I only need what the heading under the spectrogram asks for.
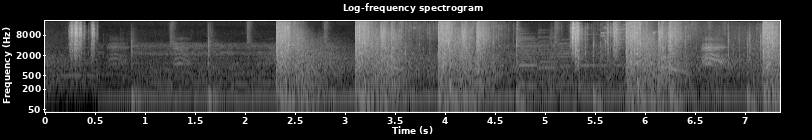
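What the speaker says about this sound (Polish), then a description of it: "przenika on przez jednostki, no i ma mega mocny wystrzał" Heavy cannon blasts in the video game Kill The Crows boom out in a slow series of three or four loud shots, each followed by a short rumbling decay.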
